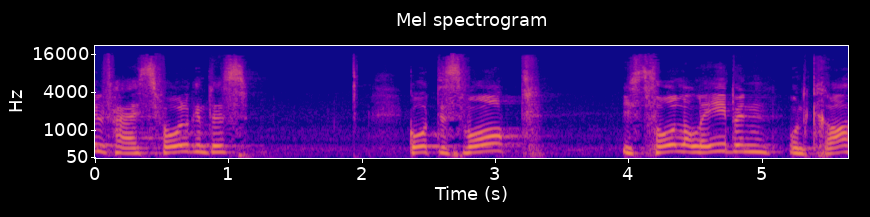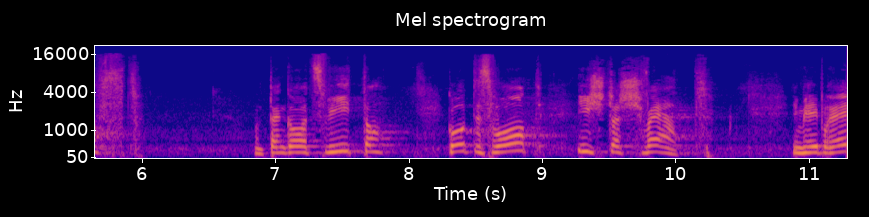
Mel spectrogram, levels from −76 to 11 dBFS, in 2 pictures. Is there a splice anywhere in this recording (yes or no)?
yes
